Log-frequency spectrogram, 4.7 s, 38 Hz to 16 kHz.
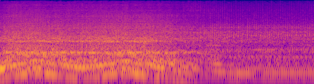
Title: W123 OM601 - First start after engine change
